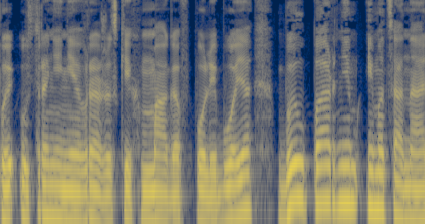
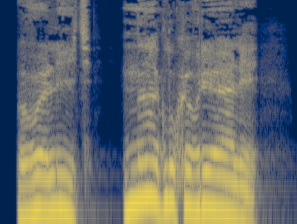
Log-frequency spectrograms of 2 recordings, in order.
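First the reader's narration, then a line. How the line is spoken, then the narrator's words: Orc growling. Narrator (Russian): прорычал орк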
